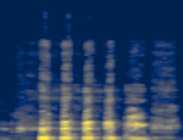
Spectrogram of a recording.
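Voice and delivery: loud, high burst of laughter; proud of her friend, laughing aloud; delighted laugh. Real, not acted. Laughs after "That's my friend.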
